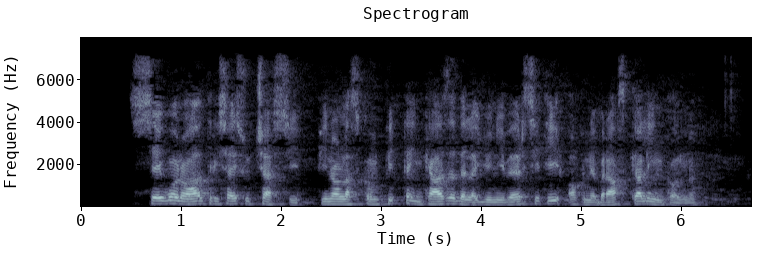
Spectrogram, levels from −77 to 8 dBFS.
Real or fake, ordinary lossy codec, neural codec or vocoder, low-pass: fake; MP3, 48 kbps; vocoder, 24 kHz, 100 mel bands, Vocos; 7.2 kHz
